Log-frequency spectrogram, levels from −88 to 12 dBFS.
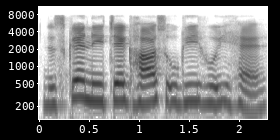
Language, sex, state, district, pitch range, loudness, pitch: Hindi, female, Bihar, Patna, 220-250 Hz, -16 LUFS, 235 Hz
